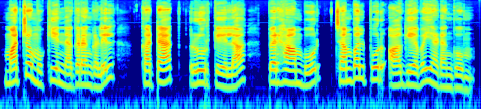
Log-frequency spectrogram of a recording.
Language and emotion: Tamil, neutral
